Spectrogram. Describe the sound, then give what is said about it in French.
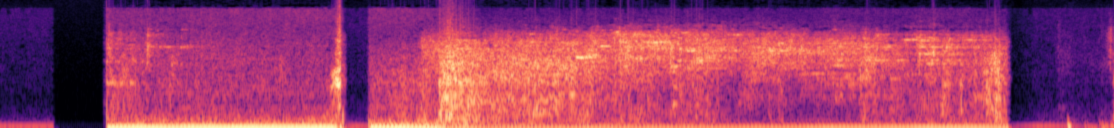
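A glass flask falls to the floor and shatters in a loud, bright crash. Harsh broken-glass noise follows for a few seconds over a steady low hum, then stops abruptly. “Le flacon est tombé à terre. Il s'est brisé.”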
